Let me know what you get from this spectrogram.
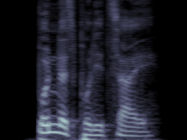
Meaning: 1. federal police (central police force in a federalist country) 2. official name of the central police force, until 2005 called Bundesgrenzschutz
- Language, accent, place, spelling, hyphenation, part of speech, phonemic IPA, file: German, Germany, Berlin, Bundespolizei, Bun‧des‧po‧li‧zei, noun, /ˈbʊndəspoliˌtsaɪ̯/, De-Bundespolizei.ogg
